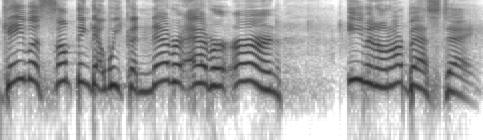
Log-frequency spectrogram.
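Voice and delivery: loud, driving sermon delivery; full-force preaching. Real, not acted. Preacher to congregation on God's undeserved love, full-force preaching. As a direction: preach it out with big emphasis.

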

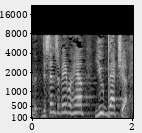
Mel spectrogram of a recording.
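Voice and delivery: high, cocky bragging over each question; smug rival topping the false teachers; boastful one-upping. Retold or imitated. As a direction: toss off each answer like a trump card. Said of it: "he's gonna say".

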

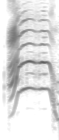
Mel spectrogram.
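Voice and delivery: very high excited squeal; stoked squeal. Retold or imitated. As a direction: let out a thrilled, high-pitched shriek. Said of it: "like, so stoked on life".

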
